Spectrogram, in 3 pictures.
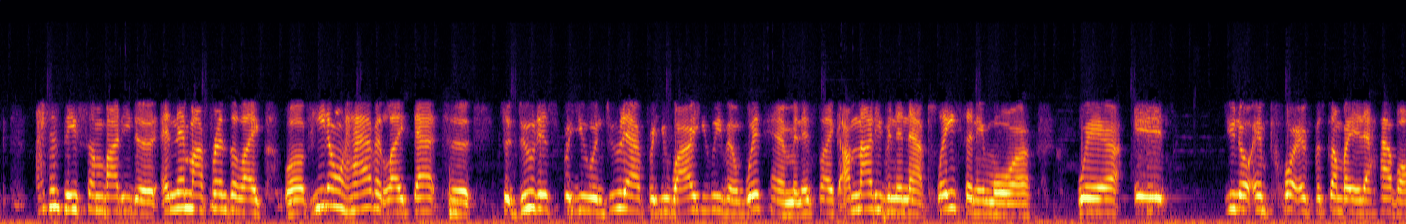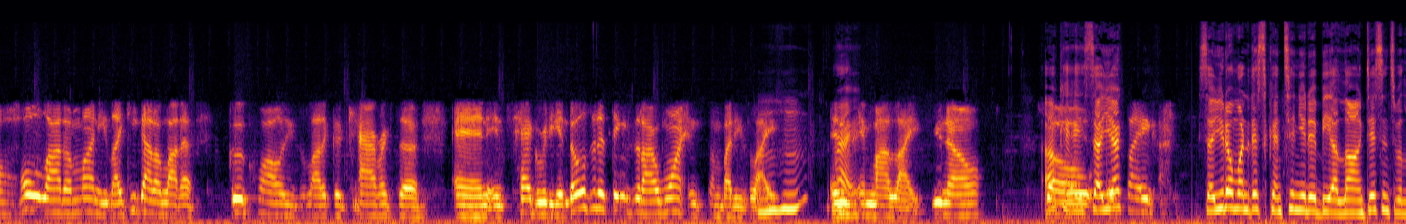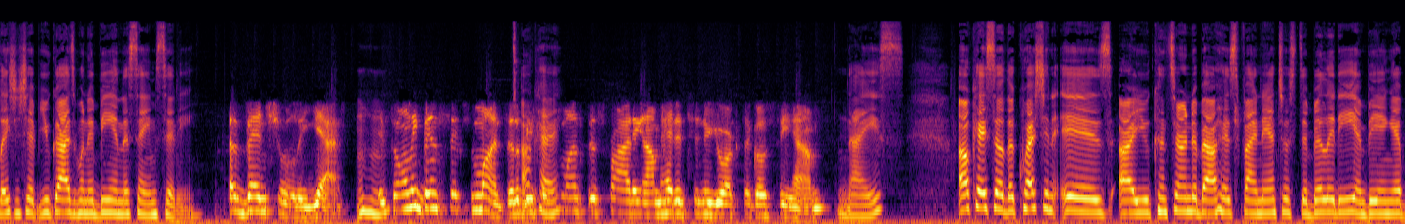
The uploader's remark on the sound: Later on listeners call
